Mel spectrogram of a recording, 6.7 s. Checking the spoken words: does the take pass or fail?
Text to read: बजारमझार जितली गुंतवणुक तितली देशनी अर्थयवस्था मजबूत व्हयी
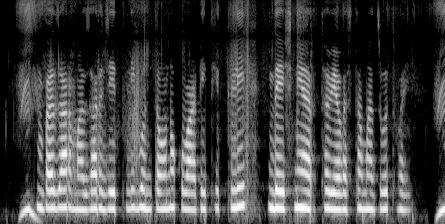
fail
